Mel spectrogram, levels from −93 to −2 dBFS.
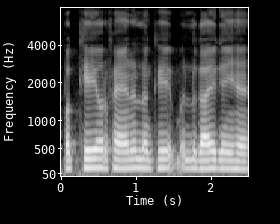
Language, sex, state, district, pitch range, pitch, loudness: Hindi, male, Chandigarh, Chandigarh, 145-155 Hz, 150 Hz, -13 LUFS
